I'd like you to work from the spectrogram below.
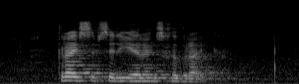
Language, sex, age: Afrikaans, male, 23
